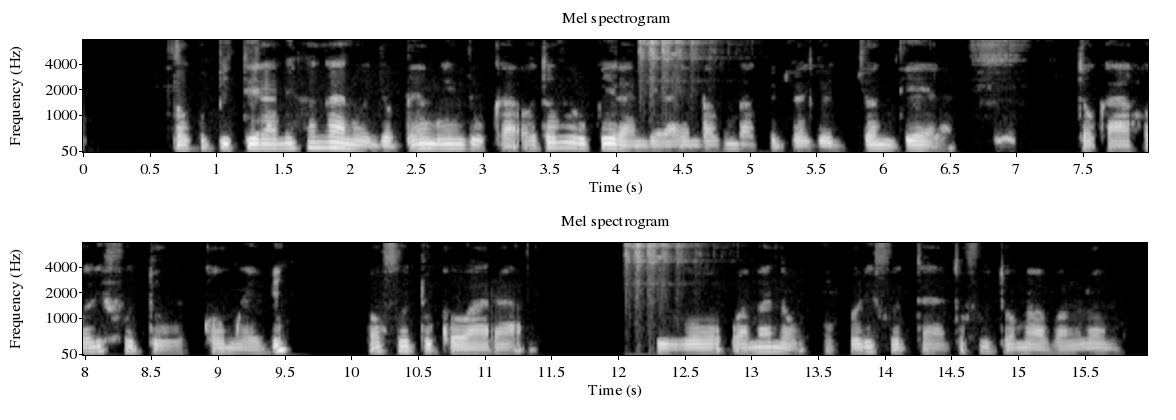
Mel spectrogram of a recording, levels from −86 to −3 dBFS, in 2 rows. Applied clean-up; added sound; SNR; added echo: none; Tambourine; 11 dB; none.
